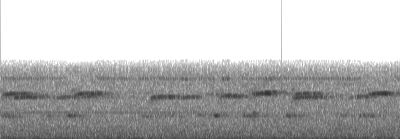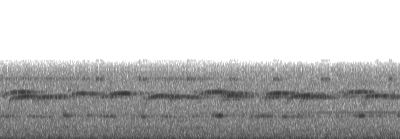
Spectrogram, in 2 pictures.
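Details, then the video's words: A night chorus of tree frogs in Negril, Jamaica: high, thin whistled chirps repeated steadily from many callers at once. "Singing Tree Frogs at Couples Negril, Jamaica."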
